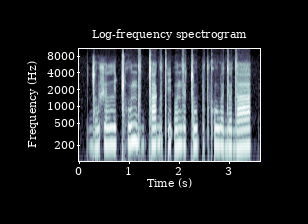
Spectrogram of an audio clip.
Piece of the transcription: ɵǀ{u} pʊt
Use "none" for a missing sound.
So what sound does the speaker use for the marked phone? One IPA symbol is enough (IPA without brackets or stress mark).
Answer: u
